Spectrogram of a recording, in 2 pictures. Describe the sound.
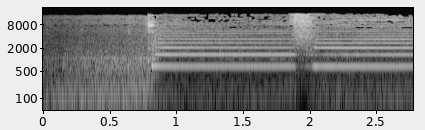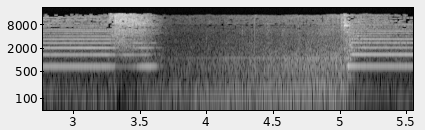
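A train sounds its horn in long, steady harmonic blasts over the continuous low rumble of the passing train. After a pause the horn starts again near the end.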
